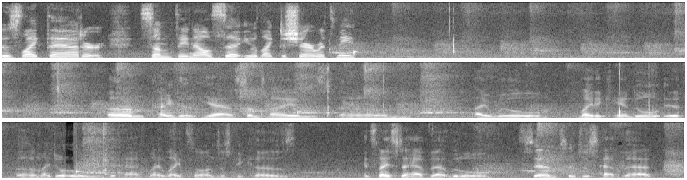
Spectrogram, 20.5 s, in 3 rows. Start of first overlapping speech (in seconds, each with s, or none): none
